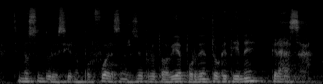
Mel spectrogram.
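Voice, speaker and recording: A man from Colombia teaching a Talmud lesson as a rabbi, with animated rising emphasis and frequent rhetorical questions to his listeners. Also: medium pitch. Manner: reads Aramaic text in quick chant.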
